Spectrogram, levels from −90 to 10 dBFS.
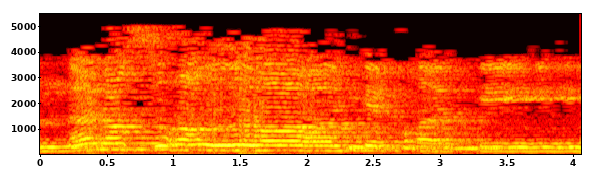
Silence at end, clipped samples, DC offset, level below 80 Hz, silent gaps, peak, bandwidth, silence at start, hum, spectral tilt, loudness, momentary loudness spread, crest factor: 0 s; under 0.1%; under 0.1%; -40 dBFS; none; -4 dBFS; 5.2 kHz; 0 s; none; -7 dB/octave; -15 LUFS; 6 LU; 10 dB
